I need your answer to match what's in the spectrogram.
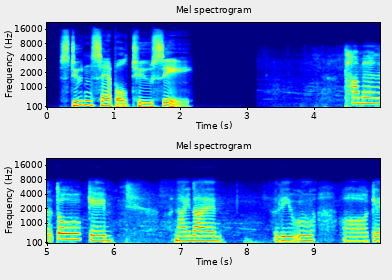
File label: chinese conversation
